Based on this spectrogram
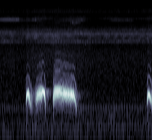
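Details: Afternoon call of a spotted dove kept as a lure to bring wild birds down to the ground: one full phrase of two quick rising coos and a drawn-out steady coo, then the next phrase beginning.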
